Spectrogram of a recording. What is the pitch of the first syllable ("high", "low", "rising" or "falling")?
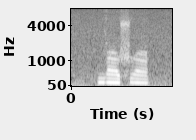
low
